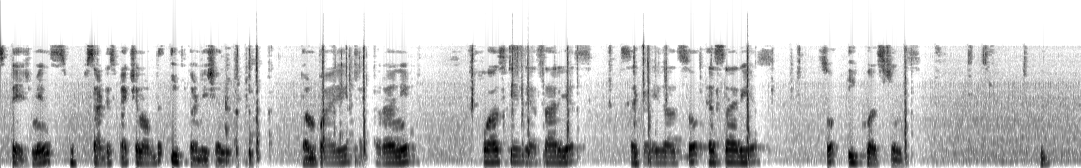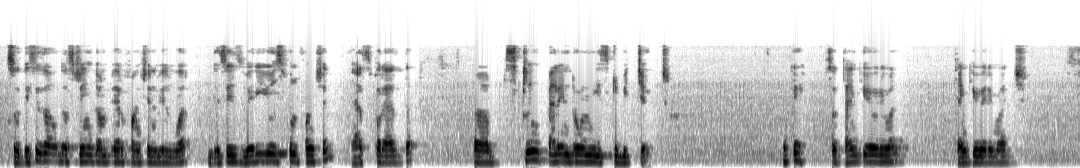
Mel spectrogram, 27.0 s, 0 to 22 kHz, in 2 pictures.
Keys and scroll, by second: 2.5 alt+F8, 5.5 alt+shift+].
